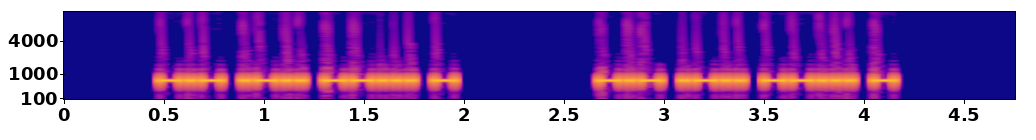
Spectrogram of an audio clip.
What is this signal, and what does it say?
Morse code, heard as a keyed tone, about 35 wpm, 700 Hz. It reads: KL7T KL7T
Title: USA Call Signs - 4 Characters - Repeated 2x - 35wpm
